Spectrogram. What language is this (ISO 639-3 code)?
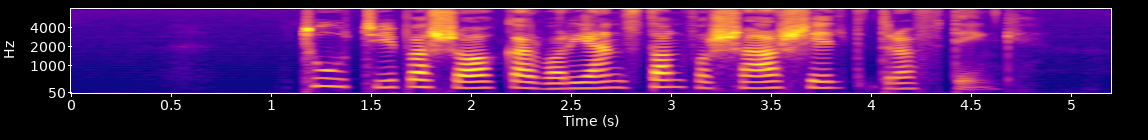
nor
